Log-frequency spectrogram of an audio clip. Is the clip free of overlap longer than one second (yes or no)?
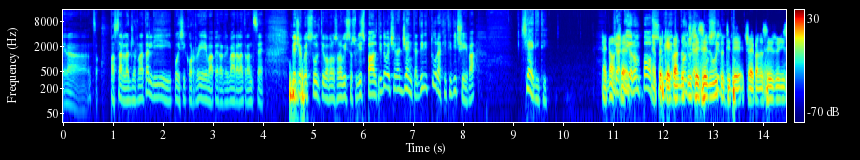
no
